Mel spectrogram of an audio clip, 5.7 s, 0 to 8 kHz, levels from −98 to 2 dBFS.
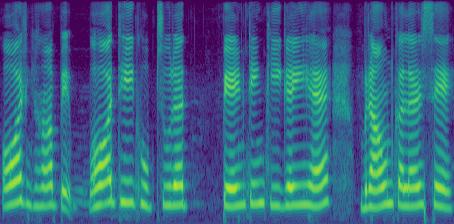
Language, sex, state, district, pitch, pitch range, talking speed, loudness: Hindi, female, Jharkhand, Palamu, 260 Hz, 245-280 Hz, 135 wpm, -17 LUFS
